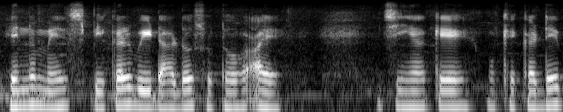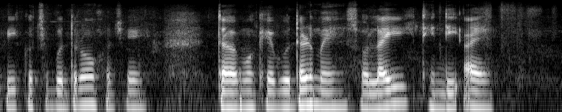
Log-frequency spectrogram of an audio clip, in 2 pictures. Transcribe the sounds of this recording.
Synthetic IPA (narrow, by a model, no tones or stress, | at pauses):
hɪnmẽspiːkəɾbɪɗaːɖʱosʊʈʰoa̰ːɦeː | d͡ʑiːə̃kemũːkʰekɐɗʱebɪkʊd͡ʑʱʊ̆ɓʊd̪ʱɪɾoɦʊd͡ʑe | t̪ɐmũːkʰeɓʊd̪ʱəɽ̃mẽsoːlaːit̪ʰĩːn̆d̪iʔa̰ːɦeː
